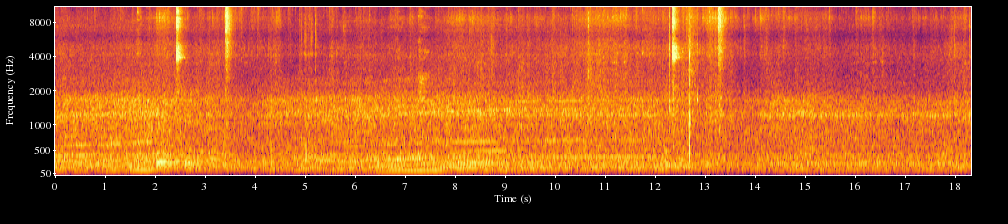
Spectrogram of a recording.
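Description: Tyres roll along the road.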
